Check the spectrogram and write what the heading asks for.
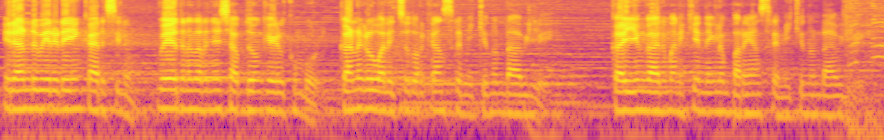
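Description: A man reads a scripted story aloud in a soft, unhurried, tender manner. His voice sits at an ordinary middle pitch. The recording carries a long reverb tail with faint music in the background.

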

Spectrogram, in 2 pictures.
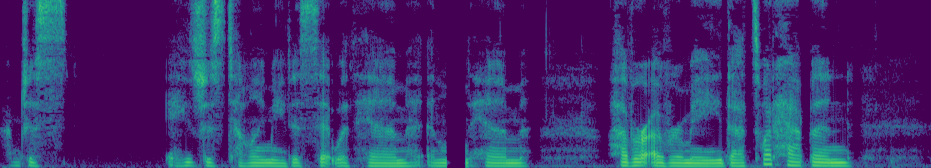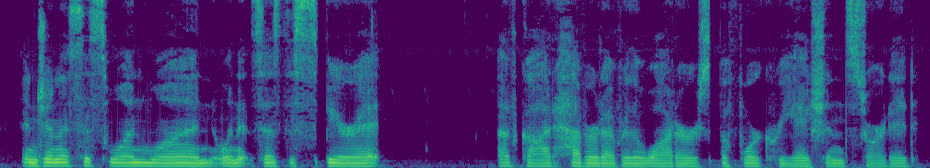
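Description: Soft-spoken older woman, very low. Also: monotone, unhurried, dry recording. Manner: soft, breathy, half-whispered, musing. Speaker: faith vlogger. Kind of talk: casual devotional vlog and prayer. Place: on a kayak on a lake outdoors. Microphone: phone held at arm's length.

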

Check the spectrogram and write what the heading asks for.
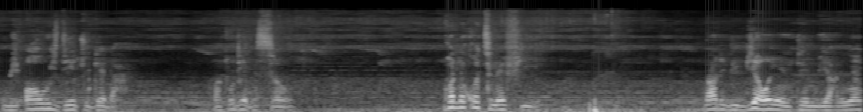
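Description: Man acting broke boyfriend, Ghanaian accent, earnest pleading, mid pitch, music behind. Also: lightly acted. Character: broke young man pleading with his girlfriend. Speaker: poor boyfriend. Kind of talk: comedy skit acting.

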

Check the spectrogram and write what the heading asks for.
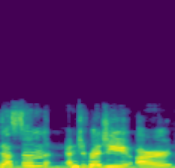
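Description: A woman's voice: high voice, takes it slowly, fairly bright tone, muffled recording. A woman hosting a live virtual reality show, gushing, giggly and encouraging as she introduces the guests. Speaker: event host. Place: virtual reality social space.

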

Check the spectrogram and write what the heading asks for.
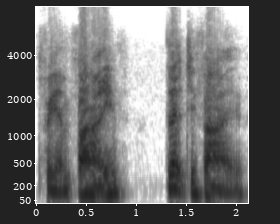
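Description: A man calls bingo numbers in a formulaic, matter-of-fact way. His voice is husky and swings noticeably in pitch as he goes at a slow pace. The sound is a little dull and lo-fi. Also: lively intonation. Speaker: bingo caller. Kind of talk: bingo calling, each number announced in a set phrase.

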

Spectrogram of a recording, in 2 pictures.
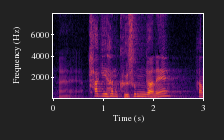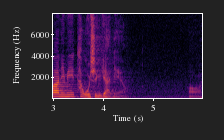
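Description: A middle-aged man preaches with a lively, bright voice that rises and falls widely. He acts out the quoted lines as he goes. His voice rings in the long reverb of a church sanctuary. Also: a little high. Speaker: pastor. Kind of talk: sermon.

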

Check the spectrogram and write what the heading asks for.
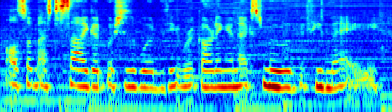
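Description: A woman's voice: mid-range voice, flat delivery, fairly quick, gravelly, warm tone, faint music behind, close to an everyday voice. A woman voicing a deferential elderly male butler from a video game, formal and courteous with a grumpy old-man manner. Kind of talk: video game dialogue read aloud.

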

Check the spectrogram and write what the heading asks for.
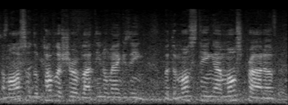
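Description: An earnest man with a high voice rallies a crowd outdoors, repeating himself as he builds up. The phone that catches him sits at a distance, and loud street and traffic noise runs under everything. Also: steady tone, fast. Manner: earnest, repetitive restarts, rousing. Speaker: state commissioner and magazine publisher. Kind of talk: speech at an outdoor rally. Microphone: handheld mic, filmed by a phone from far off.

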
